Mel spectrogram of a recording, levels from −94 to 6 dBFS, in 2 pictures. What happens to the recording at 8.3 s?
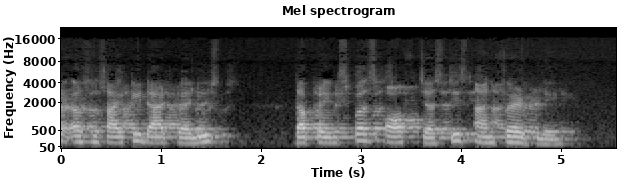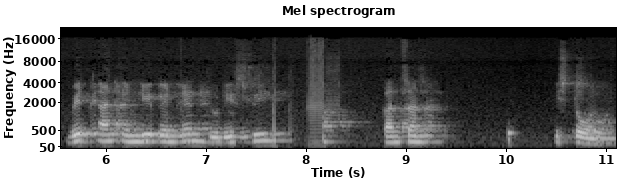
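Audio missing between chunks at 8.34 s: a short skip where a sliver of sound, roughly 20 ms, vanishes and the audio on either side is butted together with no silence. This is likely a recorder or processor handling the audio in 5-second chunks and dropping a moment while it closes one block and opens the next. The result is an abrupt jump that clips the sound in progress rather than a pause.

Echo with no canceller runs through this moment as well as the rest of the clip. The speech is trailed, around 150 ms later, by a copy about 11 dB quieter. That copy sounds thinner, as if a far-end loudspeaker were feeding the voice back into an open microphone with nothing removing it.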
